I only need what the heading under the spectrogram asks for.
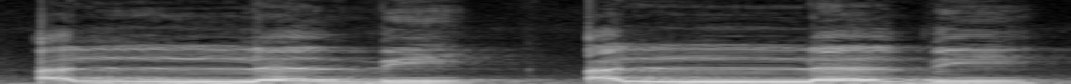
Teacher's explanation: kalau ada tasydid dibacanya tidak pakai tasydid misalnya alladzi dibaca alladzi alladzi harusnya ditekan setiap tasydid itu Ditekan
